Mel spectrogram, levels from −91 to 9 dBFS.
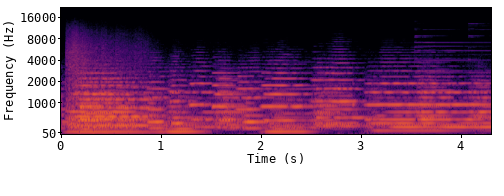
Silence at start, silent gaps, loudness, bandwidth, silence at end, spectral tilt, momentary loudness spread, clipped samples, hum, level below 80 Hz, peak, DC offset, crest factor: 0 s; none; -29 LUFS; 12 kHz; 0 s; -7 dB/octave; 6 LU; under 0.1%; none; -44 dBFS; -12 dBFS; under 0.1%; 16 dB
